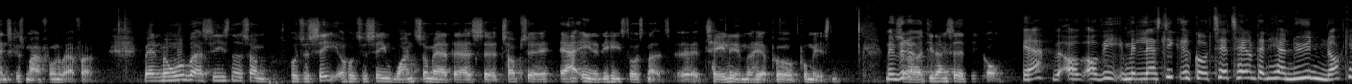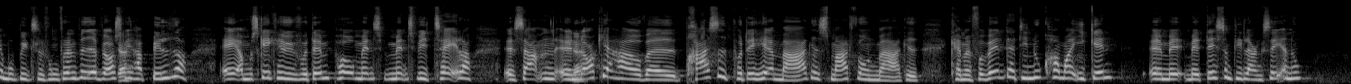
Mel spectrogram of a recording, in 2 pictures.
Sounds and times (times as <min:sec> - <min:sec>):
Speech: 0:05.1 - 0:10.4, 0:18.9 - 0:20.0.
